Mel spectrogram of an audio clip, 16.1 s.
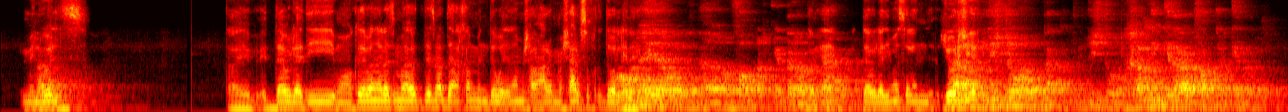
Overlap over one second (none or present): none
